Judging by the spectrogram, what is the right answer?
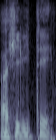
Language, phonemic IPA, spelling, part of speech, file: French, /a.ʒi.li.te/, agilité, noun, Fr-agilité.ogg
- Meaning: agility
